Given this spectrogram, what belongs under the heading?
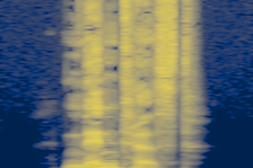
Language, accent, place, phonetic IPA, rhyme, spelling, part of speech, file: German, Germany, Berlin, [ˈnɛntəst], -ɛntəst, nenntest, verb, De-nenntest.ogg
- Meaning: second-person singular subjunctive II of nennen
